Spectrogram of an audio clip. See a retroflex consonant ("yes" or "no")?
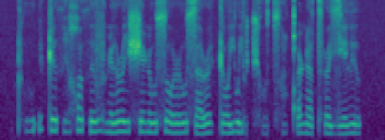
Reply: yes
